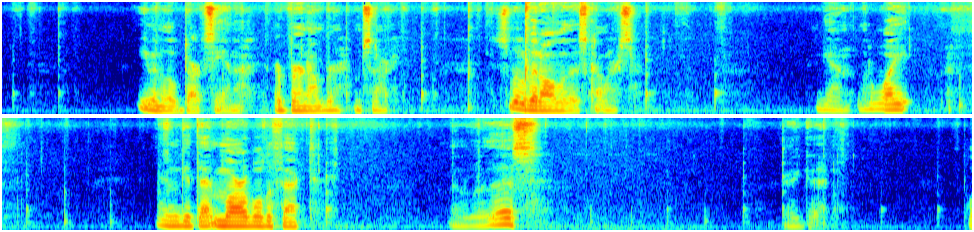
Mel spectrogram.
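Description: A brush softly scrapes and dabs paint on a palette.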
